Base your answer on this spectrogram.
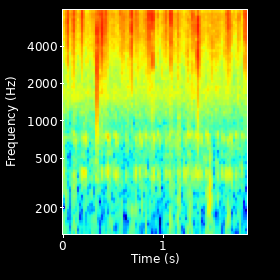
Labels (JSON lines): {"label": "anthrophony, mechanical", "recorder": "SoundTrap 300"}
